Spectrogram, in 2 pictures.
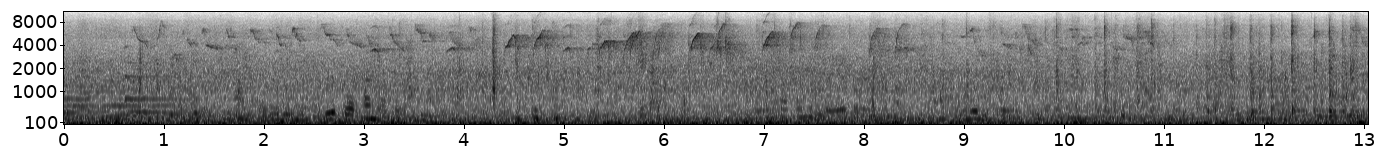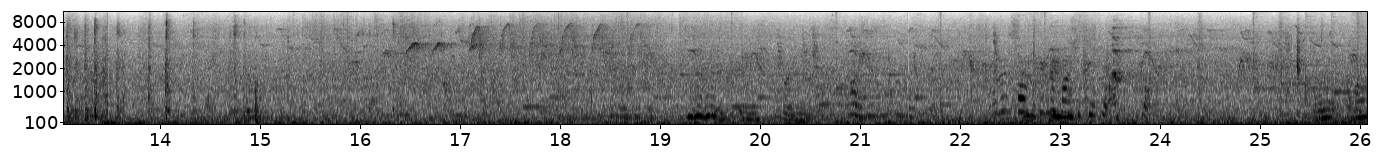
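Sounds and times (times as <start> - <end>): outdoor background noise: 0.0 - 26.0
small bird chirping: 13.0 - 26.0.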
